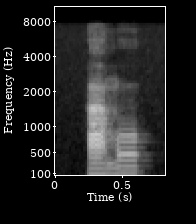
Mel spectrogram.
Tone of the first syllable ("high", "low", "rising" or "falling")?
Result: low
